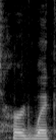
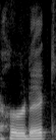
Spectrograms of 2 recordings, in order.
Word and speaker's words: Herdwick: makes it less pleasant i think they pronounce this herdwick and not herdick you can never tell in england again coarse i think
